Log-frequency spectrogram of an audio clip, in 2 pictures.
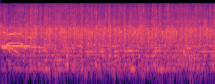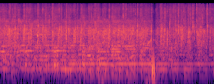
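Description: A comedy club audience applauds a comic with dense, sustained clapping and crowd noise that stays loud throughout, with one sharp accent near the end.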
